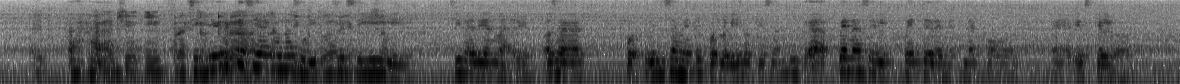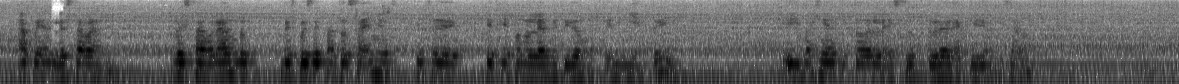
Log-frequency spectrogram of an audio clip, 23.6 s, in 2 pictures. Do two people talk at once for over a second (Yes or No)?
Yes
